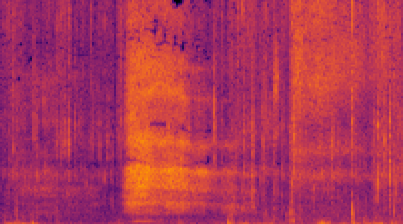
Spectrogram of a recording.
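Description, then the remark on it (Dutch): Footsteps of a person walking thud softly at a steady pace, with a long audible breath in through the nose partway and faint outdoor background noise throughout. “Tijdens het wandelen, net als dat ik nu doe, adem je in door je neus.”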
